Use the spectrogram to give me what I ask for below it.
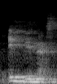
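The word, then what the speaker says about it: اهدنا: Sempurnakan i, jangan sampai dari ihdina, ihdina ya.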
